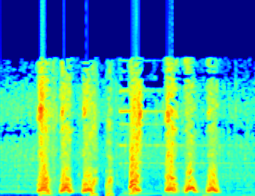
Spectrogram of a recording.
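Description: small dog barking

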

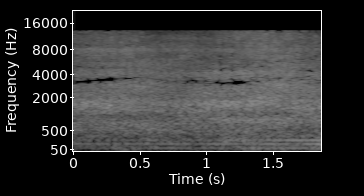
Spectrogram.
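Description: street traffic

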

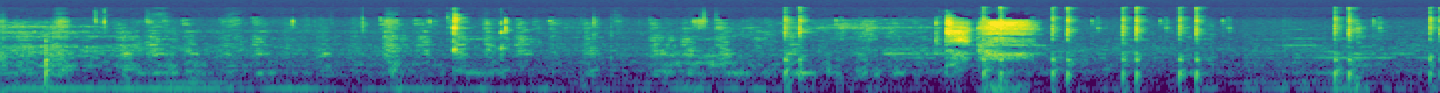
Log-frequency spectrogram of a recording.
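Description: computer mouse clicking

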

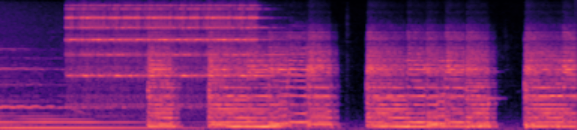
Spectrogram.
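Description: school bell ringing

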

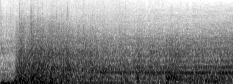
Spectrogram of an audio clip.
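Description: thunder rumbling

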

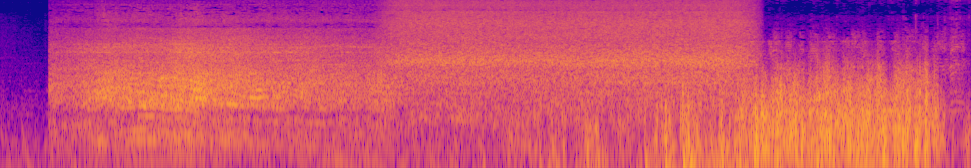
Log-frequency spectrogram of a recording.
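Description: strong storm wind blowing

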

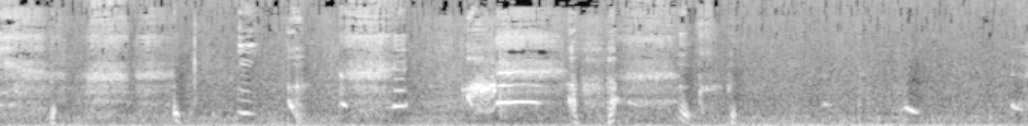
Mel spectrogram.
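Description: woman crying

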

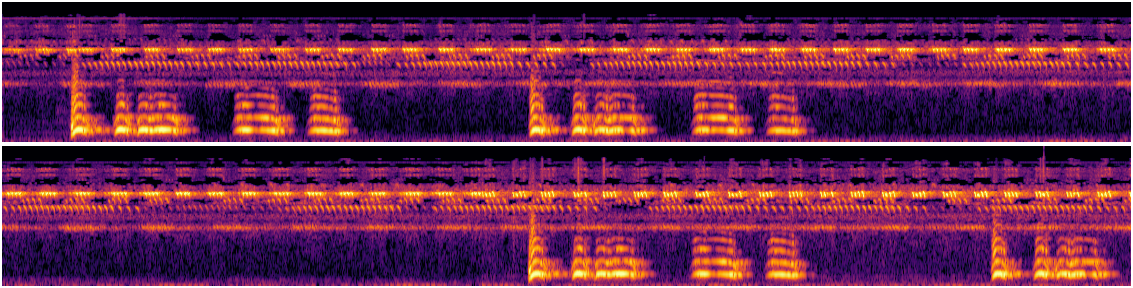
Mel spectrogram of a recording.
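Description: owl hooting

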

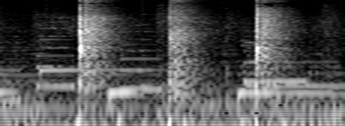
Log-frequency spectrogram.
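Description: three hand claps

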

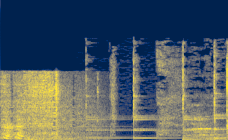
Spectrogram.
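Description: car engine revving

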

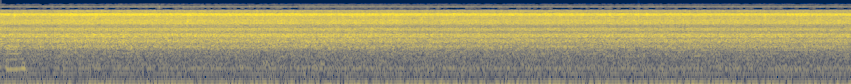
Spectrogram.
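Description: rushing waterfall

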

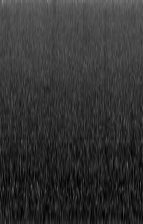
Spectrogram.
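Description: rain falling

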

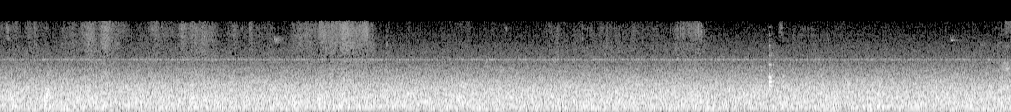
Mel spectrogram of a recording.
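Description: flowing river

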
